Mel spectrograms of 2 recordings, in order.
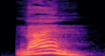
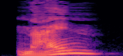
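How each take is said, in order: First: Firm, falling, easy refusal; unruffled. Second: Higher, rising, disbelieving question; astonished. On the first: Neil calmly repeats his refusal to Todd, unruffled. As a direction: repeat it calmly with a verbal shrug. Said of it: "gelassen die Achseln und wiederholte". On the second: Todd questions Neil's refusal, astonished. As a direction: echo the word back, lifting it in surprise. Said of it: "Todd machte ein erstauntes Gesicht". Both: A narrator's reading.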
